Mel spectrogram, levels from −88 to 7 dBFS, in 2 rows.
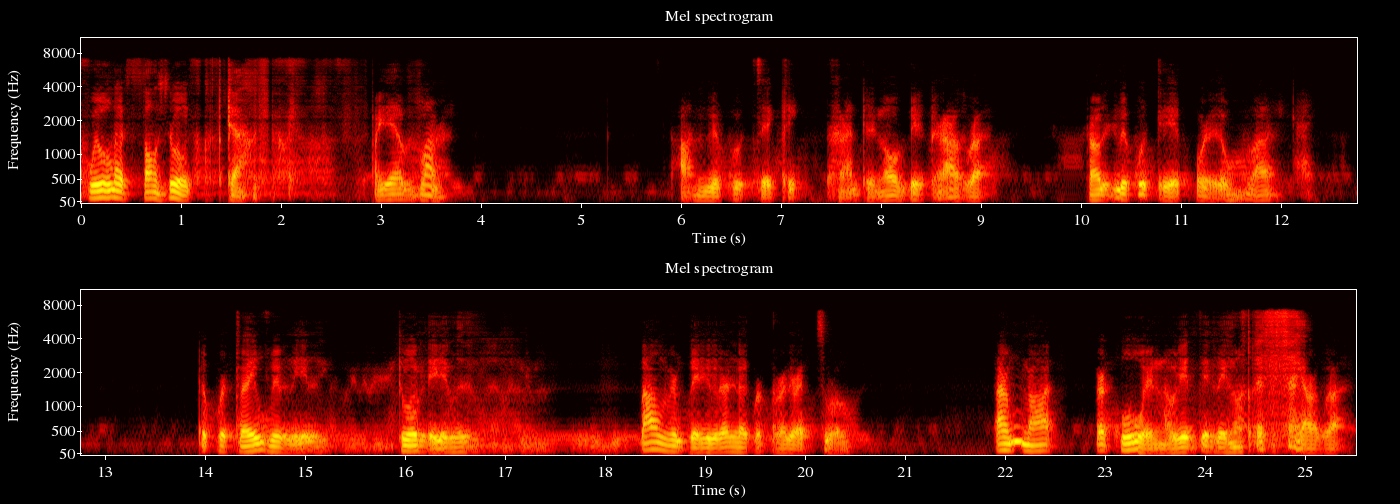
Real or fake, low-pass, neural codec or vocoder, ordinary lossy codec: fake; 7.2 kHz; codec, 16 kHz, 0.5 kbps, FreqCodec, larger model; MP3, 64 kbps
